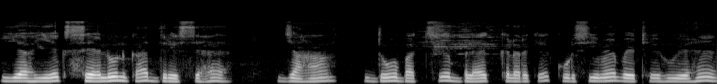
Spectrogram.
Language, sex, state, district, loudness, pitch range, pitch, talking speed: Hindi, male, Jharkhand, Deoghar, -19 LUFS, 145-165 Hz, 155 Hz, 140 wpm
